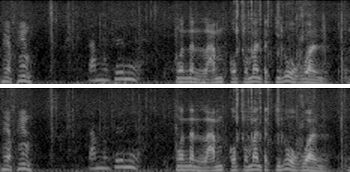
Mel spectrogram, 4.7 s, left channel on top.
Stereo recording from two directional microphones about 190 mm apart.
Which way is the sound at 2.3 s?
25° right (ahead or behind).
